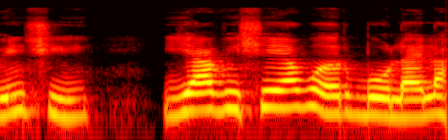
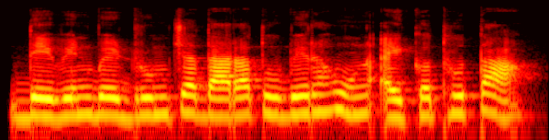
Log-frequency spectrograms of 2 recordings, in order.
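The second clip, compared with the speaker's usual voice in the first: plain reading voice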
